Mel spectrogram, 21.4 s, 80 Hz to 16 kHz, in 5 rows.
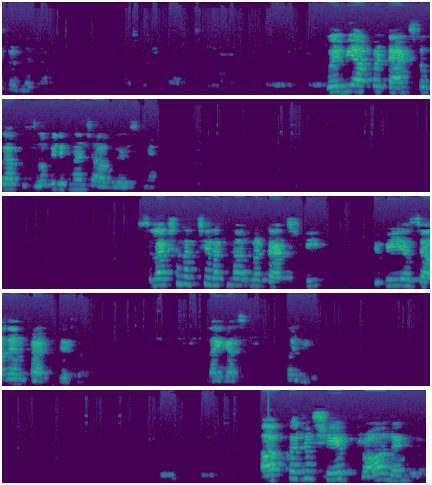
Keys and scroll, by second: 2.4 t, 3.4 BackSpace, 3.7 BackSpace, 5.9 Escape.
